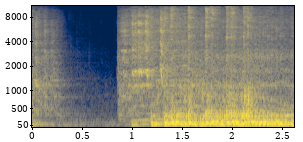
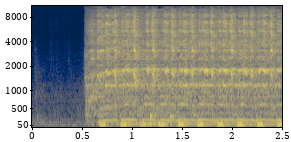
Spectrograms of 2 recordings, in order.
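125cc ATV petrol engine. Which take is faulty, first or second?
second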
